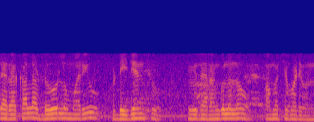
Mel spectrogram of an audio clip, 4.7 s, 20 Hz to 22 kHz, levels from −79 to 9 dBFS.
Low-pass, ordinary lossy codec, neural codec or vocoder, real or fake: 3.6 kHz; none; none; real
